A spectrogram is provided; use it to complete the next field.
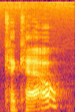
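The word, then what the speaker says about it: Kakao: He also banned ads from global competitors including WeChat and Cacao. Is that Caca? Yeah. um uh because it reads like chocolate Easter theme there but it's spelled with a K uh like Kayla uh which he considered emerging rivals.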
